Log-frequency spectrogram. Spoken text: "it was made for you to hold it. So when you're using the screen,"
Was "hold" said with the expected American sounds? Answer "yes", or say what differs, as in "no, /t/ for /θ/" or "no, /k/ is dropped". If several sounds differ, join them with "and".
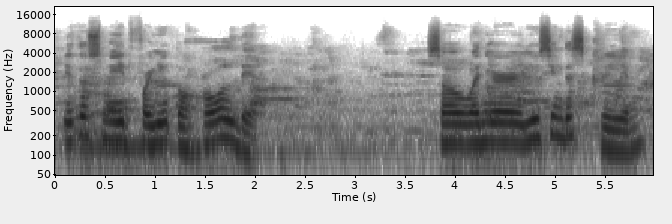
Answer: yes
